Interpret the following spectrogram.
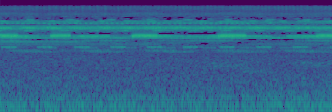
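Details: Gentle chirping of crickets in a serene park as evening falls, high steady trills overlapping with brief repeated chirps at a slow, uneven pace.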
